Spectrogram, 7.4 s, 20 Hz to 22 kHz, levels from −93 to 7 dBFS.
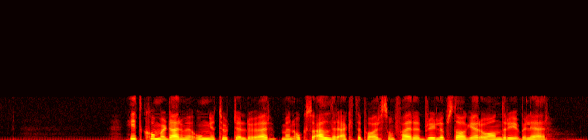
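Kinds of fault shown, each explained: Video or display buzz: A screen or video cable is coupling its signal into the audio path, putting a buzz at the 50 Hz field rate with hash above it under the speech, plus a thin 15.6 kHz line-rate whine. Both sit faint, well below the speech.
Dolby Digital compression: The speech is dull, with nothing above 6.9 kHz and a rough, fluttering noise clinging to its tones. This is likely Dolby Digital coding starved of bits, which fits a low rate around 48 kbps: the band is narrowed and empty frequency lines are filled with dither noise.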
